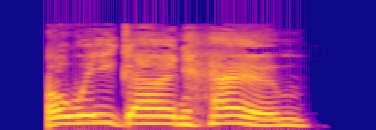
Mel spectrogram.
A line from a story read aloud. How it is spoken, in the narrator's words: Rickon asked excitedly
